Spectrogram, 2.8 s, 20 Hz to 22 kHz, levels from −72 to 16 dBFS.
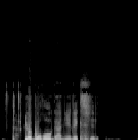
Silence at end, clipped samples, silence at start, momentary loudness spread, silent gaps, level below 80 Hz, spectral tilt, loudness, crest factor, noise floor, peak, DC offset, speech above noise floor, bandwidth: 0.8 s; under 0.1%; 0.25 s; 16 LU; none; -46 dBFS; -5.5 dB/octave; -14 LUFS; 14 dB; -63 dBFS; 0 dBFS; under 0.1%; 50 dB; 9.6 kHz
